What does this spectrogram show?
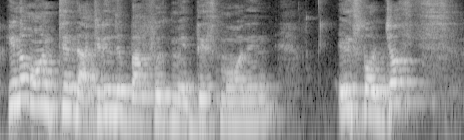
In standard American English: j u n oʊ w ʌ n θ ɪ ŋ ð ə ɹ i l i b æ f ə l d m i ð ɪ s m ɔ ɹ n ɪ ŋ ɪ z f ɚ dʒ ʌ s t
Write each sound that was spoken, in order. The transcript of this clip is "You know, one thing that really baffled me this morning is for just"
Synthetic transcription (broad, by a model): j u n oʊ w ʌ n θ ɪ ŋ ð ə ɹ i n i b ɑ f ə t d m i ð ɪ s m ɔ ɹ n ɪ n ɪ s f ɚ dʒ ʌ s t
